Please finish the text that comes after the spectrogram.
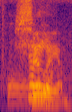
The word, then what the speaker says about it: psyllium: Is that the same as psyllium husk? It's like it helps things move along. Yes. How do you pronounce it?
